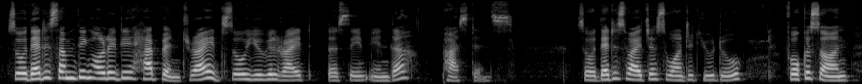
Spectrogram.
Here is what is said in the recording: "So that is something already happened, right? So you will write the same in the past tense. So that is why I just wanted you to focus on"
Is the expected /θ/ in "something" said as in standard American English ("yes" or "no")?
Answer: no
